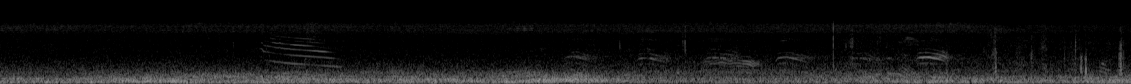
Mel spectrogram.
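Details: Cat, recorded in August 2024, lets out a brief descending meow near three seconds amid heavy low background noise, followed by small, soft chirping calls.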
